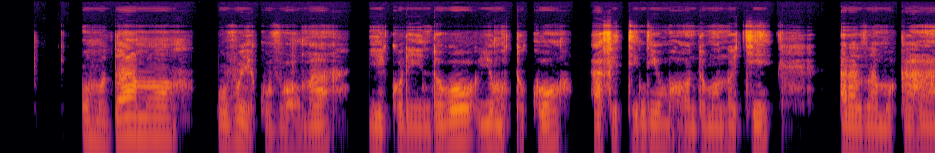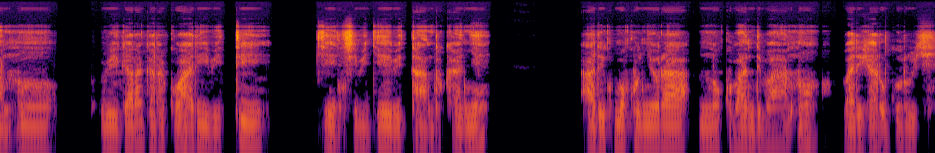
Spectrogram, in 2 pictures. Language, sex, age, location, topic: Kinyarwanda, female, 36-49, Kigali, health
